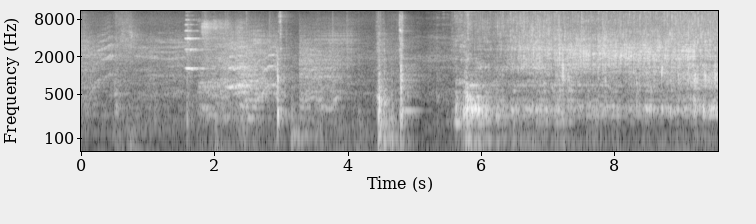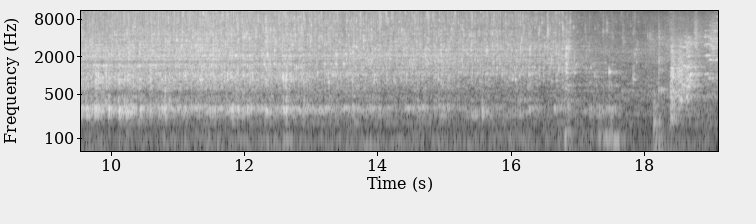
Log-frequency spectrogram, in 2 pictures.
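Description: Toilet flushing: a few sharp knocks, then a sudden rush of water about six seconds in that runs steadily for about ten seconds before tapering off.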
